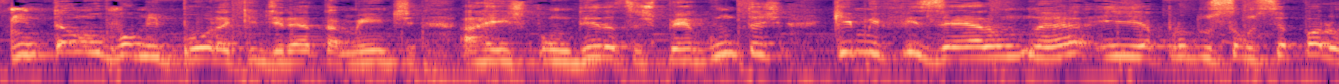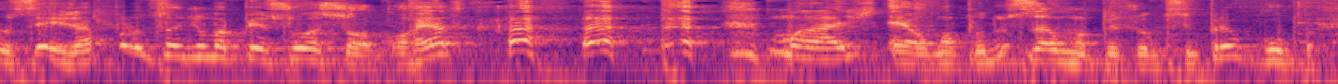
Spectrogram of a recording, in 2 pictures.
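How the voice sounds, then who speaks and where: Chatting casually into an old phone camera framed close, a middle-aged comedy creator with a Brazilian Portuguese accent fields viewer questions from his home. His high voice is very animated and a little mellow at normal speed, with faint music in the background. He keeps asking "né?" and laughs at his own jokes throughout this casual Q&A monologue.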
